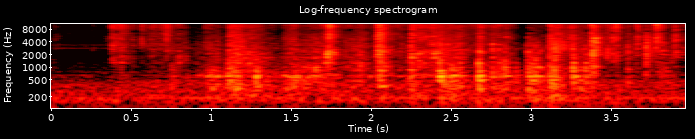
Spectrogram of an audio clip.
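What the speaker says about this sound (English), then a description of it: "I decided that I'm gonna go ahead and add 1/4 cup of rice." Dry rice pours into a storage jar with a light, continuous patter of grains, steady and close, with a low hum underneath.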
